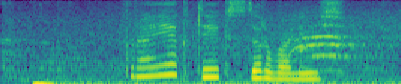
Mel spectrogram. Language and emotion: Russian, sad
